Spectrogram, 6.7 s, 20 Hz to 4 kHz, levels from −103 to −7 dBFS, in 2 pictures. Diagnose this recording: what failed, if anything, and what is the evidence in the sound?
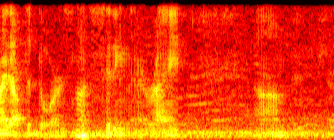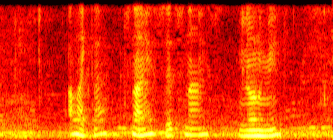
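A burst of packet loss at the network stage hits at 5.27 s. Packets arrived too late or not at all, so the receiver stretched the preceding sound and faded it for 58 ms, to 5.34 s. Audio resumes 60 ms further on, with that stretch missing.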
